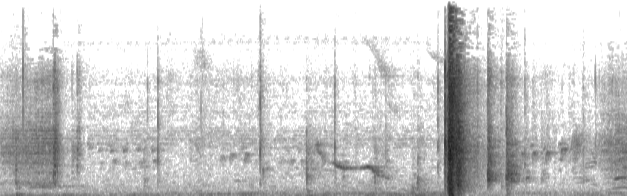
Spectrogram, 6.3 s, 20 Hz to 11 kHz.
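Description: A toy gun with a 20-round magazine fires a sharp, loud snap near the middle, followed by a couple of smaller clicks and faint handling ticks in an otherwise quiet room.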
